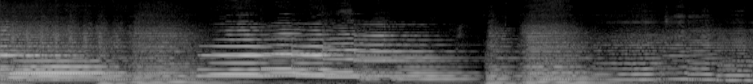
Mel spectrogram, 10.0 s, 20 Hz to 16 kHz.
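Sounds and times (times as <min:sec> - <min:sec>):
slow orchestral music: 0:00.0 - 0:10.0.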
